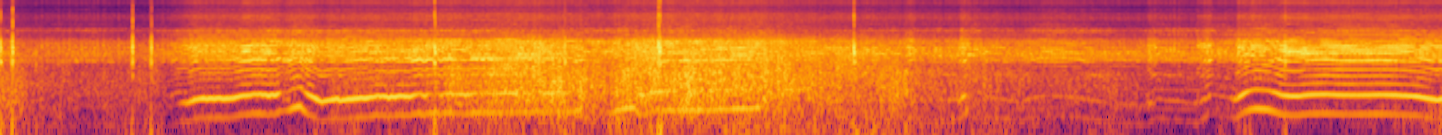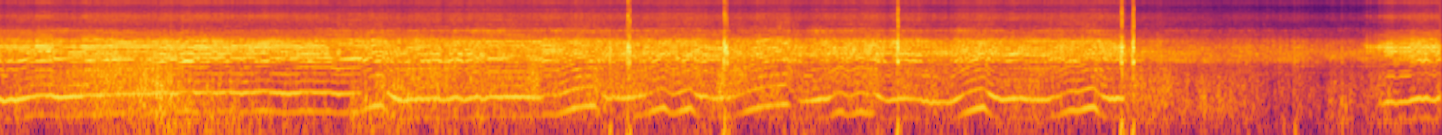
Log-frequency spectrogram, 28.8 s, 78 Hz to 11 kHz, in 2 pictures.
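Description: Small 50cc two-stroke motocross bike engine racing, heard from on the bike: the pitch climbs and jumps back down again and again as the rider revs up and shifts gears, falling away when the throttle is closed for the corners just after the start and near the end.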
